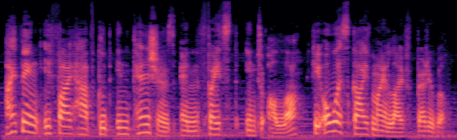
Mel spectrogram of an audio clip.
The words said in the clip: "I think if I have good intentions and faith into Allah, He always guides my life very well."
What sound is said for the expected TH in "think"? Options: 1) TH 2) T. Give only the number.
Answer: 1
